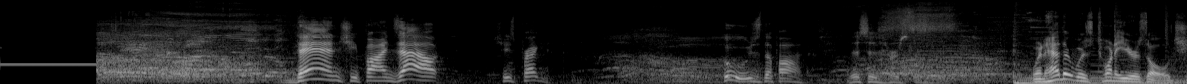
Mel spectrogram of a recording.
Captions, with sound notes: (crowd gasping) Then, she finds out, she's pregnant. Who's the father? This is her story. When Heather was 20 years old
